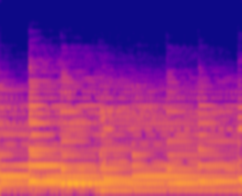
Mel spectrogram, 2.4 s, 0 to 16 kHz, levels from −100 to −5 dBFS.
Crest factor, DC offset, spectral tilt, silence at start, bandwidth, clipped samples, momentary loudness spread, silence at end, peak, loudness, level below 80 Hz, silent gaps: 12 dB; under 0.1%; -8.5 dB/octave; 0 s; 6.2 kHz; under 0.1%; 5 LU; 0 s; -14 dBFS; -27 LUFS; -66 dBFS; none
